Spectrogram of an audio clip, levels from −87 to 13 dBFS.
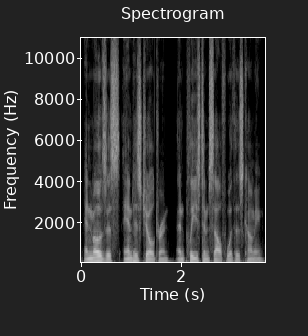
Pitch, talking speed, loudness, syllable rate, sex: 105 Hz, 180 wpm, -20 LUFS, 4.8 syllables/s, male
